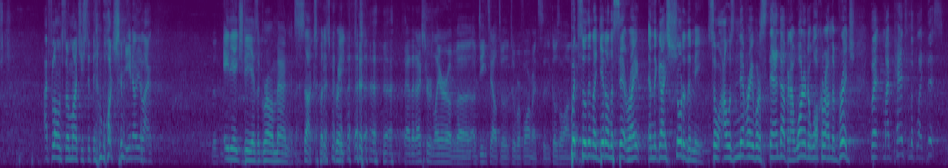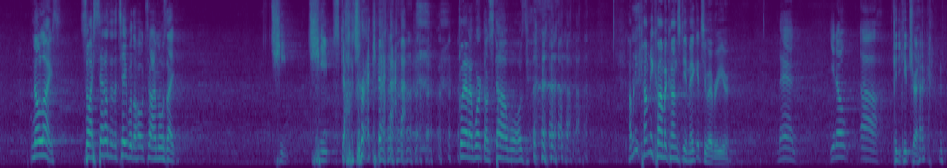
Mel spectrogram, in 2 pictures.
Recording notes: At London Comic Con 2018, we had the honour of hosting a Q&A panel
